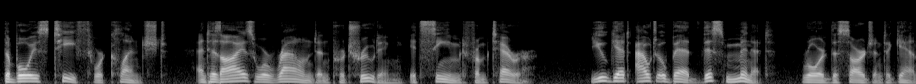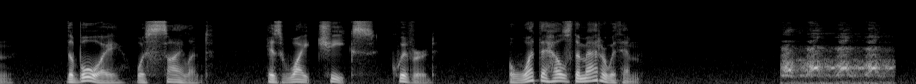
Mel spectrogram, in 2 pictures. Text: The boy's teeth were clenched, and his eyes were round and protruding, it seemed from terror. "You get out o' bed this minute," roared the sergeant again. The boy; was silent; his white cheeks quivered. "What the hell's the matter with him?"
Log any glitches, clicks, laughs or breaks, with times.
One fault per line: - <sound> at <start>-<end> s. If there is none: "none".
- bark at 17.0-18.1 s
